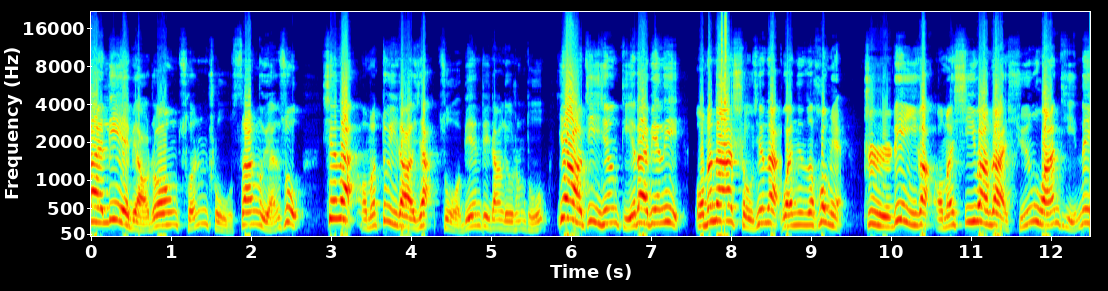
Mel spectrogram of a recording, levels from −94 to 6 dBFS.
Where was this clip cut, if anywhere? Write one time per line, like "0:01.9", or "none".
0:05.7
0:08.6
